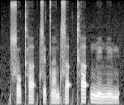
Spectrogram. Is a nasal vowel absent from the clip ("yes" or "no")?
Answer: no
